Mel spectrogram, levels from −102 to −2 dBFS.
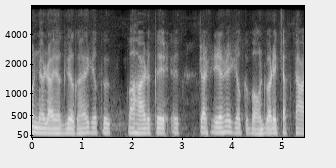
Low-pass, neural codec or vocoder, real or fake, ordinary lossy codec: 7.2 kHz; codec, 16 kHz in and 24 kHz out, 0.8 kbps, FocalCodec, streaming, 65536 codes; fake; none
